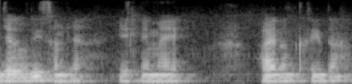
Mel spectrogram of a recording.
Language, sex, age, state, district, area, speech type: Hindi, male, 30-45, Uttar Pradesh, Ghazipur, rural, spontaneous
